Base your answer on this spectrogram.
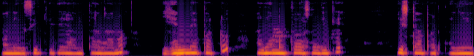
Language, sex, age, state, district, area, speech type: Kannada, male, 45-60, Karnataka, Kolar, rural, spontaneous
